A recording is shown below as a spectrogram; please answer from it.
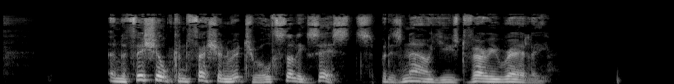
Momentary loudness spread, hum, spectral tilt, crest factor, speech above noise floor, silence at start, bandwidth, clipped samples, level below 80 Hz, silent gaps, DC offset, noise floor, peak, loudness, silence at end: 8 LU; none; -3.5 dB/octave; 22 dB; 57 dB; 0.05 s; 11.5 kHz; under 0.1%; -56 dBFS; none; under 0.1%; -81 dBFS; -4 dBFS; -22 LUFS; 1.25 s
